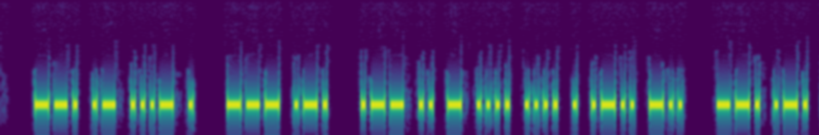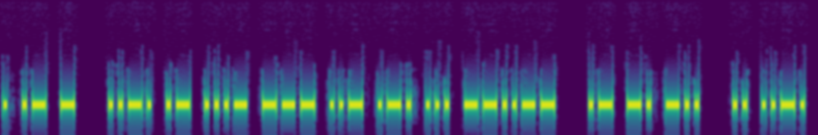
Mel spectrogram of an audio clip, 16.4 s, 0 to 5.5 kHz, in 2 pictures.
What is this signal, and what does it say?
Morse code, heard as a keyed tone, about 25 wpm, 600 Hz. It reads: GAVE OR WITHHELD GREAT FAVOURS, AND IF
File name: the old man and the sea part 1 25wpm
